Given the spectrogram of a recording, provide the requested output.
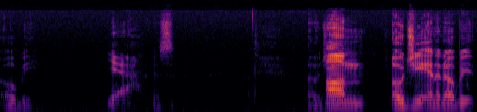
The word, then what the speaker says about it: Obi: but it's OB I but his name is pronounced Obie yeah um OG an anobi OG is not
